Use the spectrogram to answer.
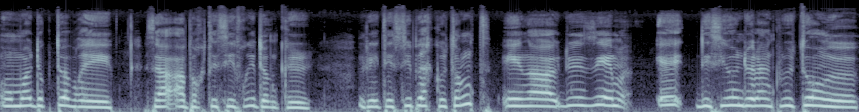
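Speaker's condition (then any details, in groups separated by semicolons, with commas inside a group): Down syndrome; congenital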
